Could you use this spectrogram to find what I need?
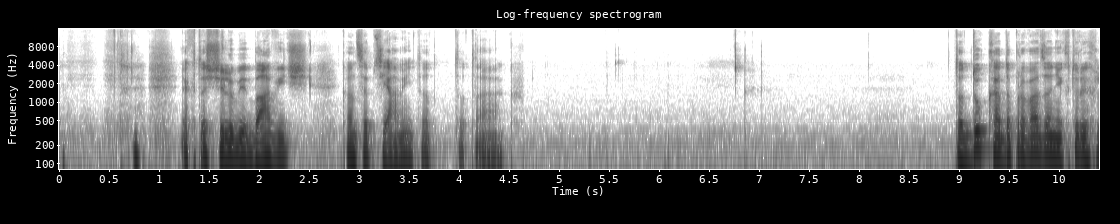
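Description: A middle-aged man speaks calmly and cheerfully into a close microphone, with pauses.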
